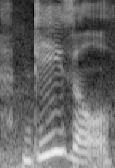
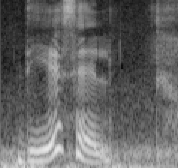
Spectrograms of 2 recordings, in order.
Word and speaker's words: diésel: Porque el laser está escrito con una letra A, entonces vamos a pronunciar lógicamente láser. Algo similar ocurre con diesel, que en español se dice diésel, o lycra, que en español es licra, o incluso whisky, que en español es whisky.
